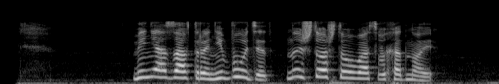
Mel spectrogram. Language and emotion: Russian, positive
